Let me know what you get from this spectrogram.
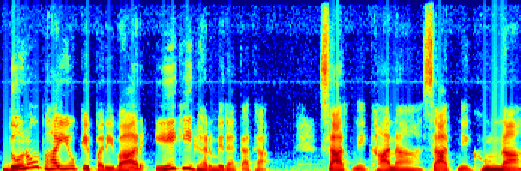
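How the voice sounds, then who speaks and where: A woman's voice: mid-range voice, expressive, moderate pace, dry recording. A woman narrating a scripted children's story, with music behind her. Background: background music.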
